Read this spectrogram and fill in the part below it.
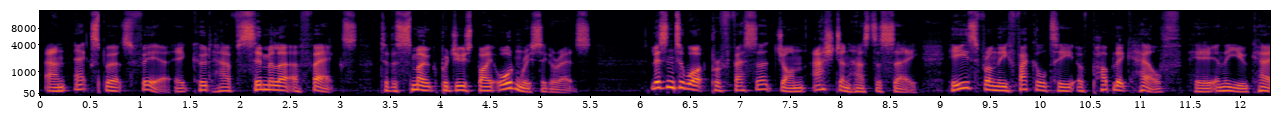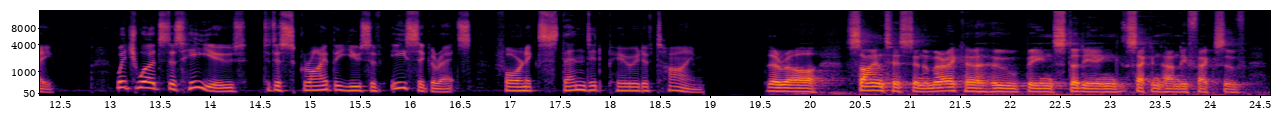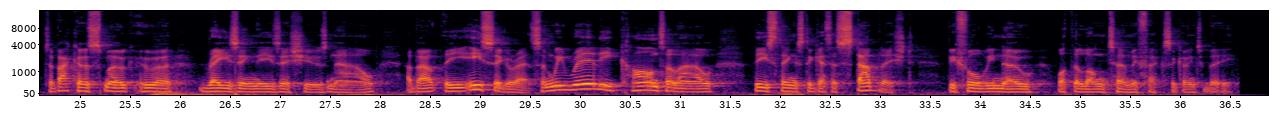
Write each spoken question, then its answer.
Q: Which words does he use to describe the use of e-cigarettes for an extended period of time?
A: He talks about long-term effects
